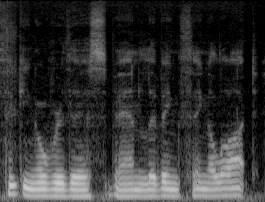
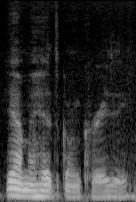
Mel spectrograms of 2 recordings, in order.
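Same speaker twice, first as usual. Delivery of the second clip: ordinary talk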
